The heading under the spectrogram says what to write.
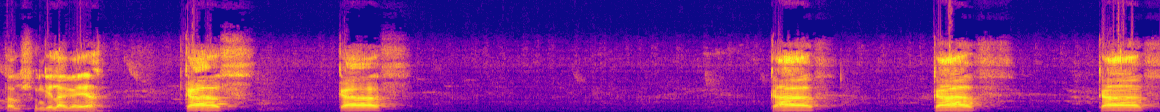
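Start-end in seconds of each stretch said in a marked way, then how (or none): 1.9-11.5 কাফ repeated slowly as a clear teaching demo; kaf pronunciation demo. Shown as a demonstration. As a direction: model কাফ with a firm k from the tongue's back. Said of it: "এরকম হবে".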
